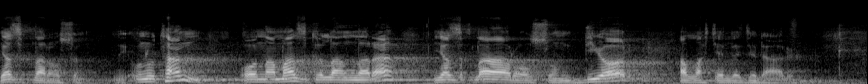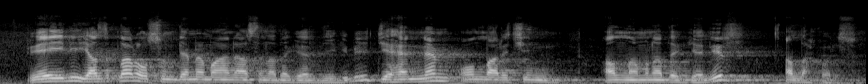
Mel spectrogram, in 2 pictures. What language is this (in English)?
Turkish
